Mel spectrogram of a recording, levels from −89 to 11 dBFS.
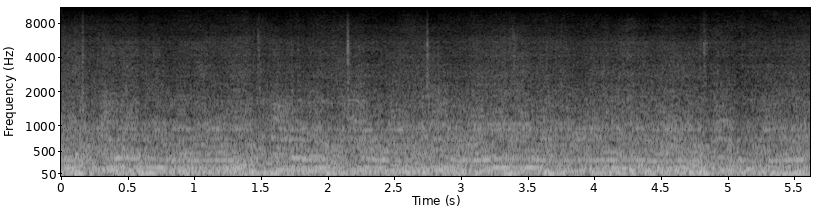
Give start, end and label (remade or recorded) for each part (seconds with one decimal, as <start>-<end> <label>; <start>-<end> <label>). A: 0.0-5.6 remade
